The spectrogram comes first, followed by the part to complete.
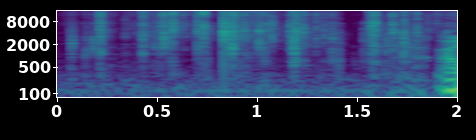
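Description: Foil Pokémon booster pack wrapper crinkling as it is picked up and handled, a run of quick, irregular crackles.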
